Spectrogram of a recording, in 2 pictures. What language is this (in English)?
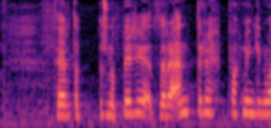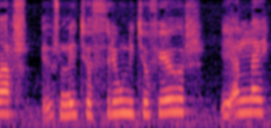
Icelandic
